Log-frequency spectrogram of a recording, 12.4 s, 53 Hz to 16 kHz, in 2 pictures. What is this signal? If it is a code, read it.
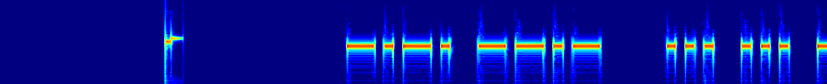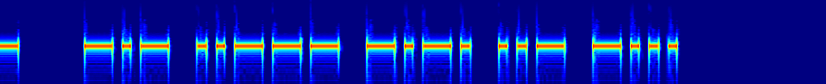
Morse code, heard as a keyed tone, about 17 wpm, 700 Hz. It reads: CQ SST K2CUB
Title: K1USN SST QSO Practice - 17wpm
